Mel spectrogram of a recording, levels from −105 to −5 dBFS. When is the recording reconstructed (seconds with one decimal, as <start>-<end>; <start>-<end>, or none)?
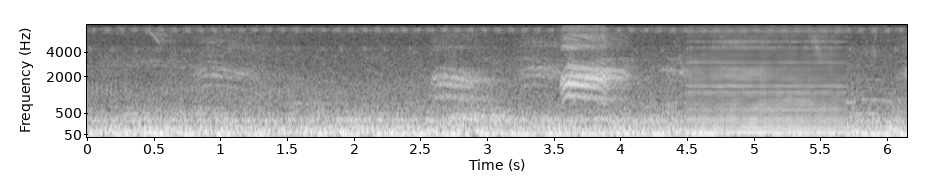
4.5-5.7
